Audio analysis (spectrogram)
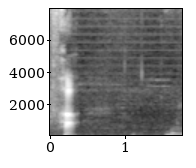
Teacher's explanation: ফা উপরের দুই দাঁতের আগা নিচের ঠোঁটের পেটে লাগবে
